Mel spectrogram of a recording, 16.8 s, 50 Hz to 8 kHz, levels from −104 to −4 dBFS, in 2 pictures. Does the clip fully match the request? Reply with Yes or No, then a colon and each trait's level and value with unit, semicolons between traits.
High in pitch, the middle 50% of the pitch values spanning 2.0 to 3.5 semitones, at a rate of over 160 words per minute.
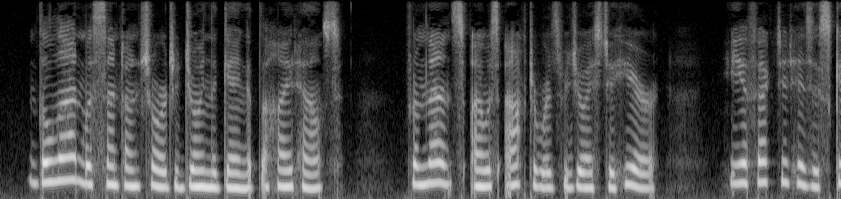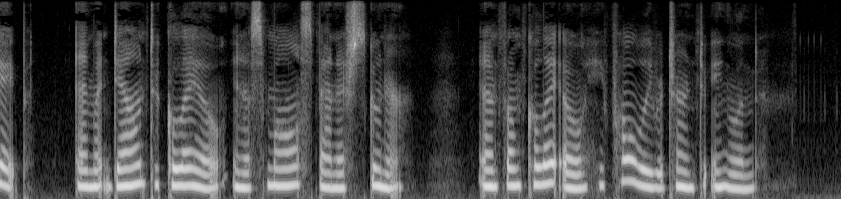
No: high, 245 Hz; average, 3.2 semitones; average, 155 wpm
